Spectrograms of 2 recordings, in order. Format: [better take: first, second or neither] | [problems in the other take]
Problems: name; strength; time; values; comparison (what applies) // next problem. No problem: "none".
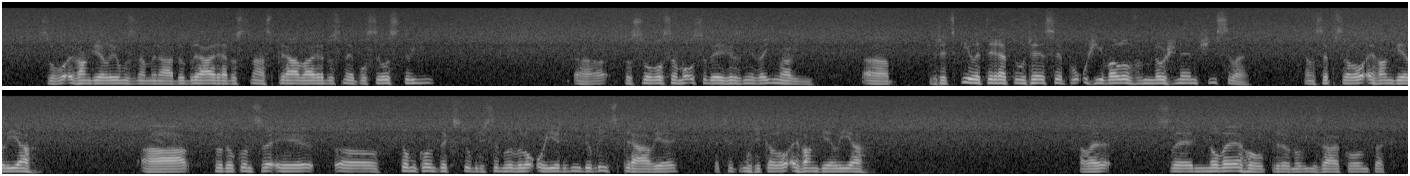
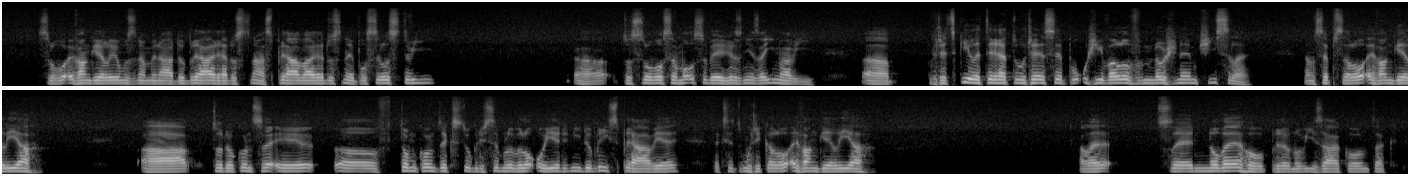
second | hiss; loud; throughout; 3 dB below the speech; faint in the second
